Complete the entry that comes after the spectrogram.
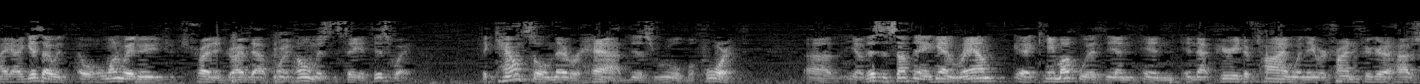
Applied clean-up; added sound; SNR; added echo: none; none; none; none.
